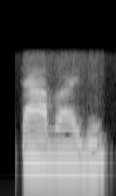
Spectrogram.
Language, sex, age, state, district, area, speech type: Manipuri, male, 18-30, Manipur, Kangpokpi, urban, conversation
